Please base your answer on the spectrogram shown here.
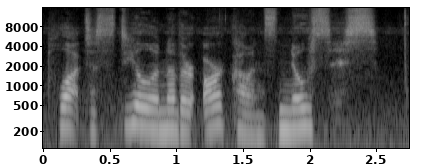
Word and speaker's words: Gnosis: It pronounced Gnosis, Gnosis, Gnosis.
